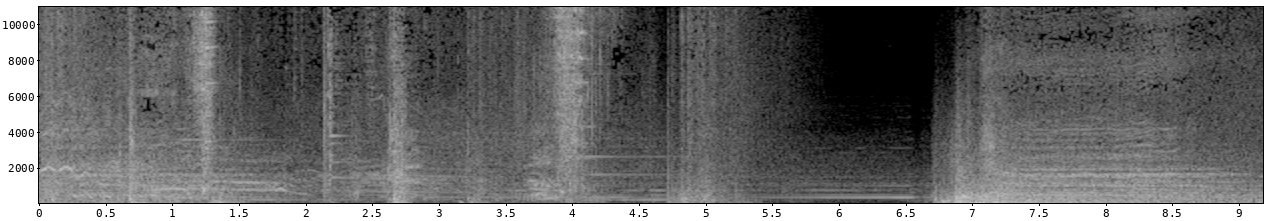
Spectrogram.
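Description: Horses neigh and whinny as men are dragged from their horses amid a chaotic clash of sharp, percussive bursts and scuffling, followed by a brief lull and then a loud, sustained roar of commotion.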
